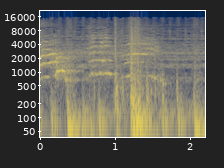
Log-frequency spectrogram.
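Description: Movie soundtrack: two heavy thuds about a second in, with a woman's frightened gasps and whimpers over tense music.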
